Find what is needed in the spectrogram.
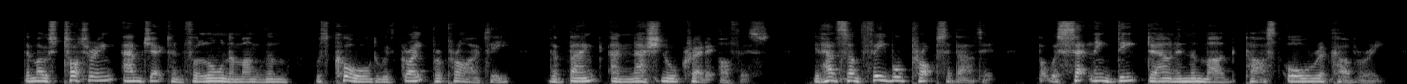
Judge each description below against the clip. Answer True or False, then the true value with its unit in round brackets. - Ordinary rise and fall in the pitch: True (3.6 semitones)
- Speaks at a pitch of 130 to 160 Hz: True (135 Hz)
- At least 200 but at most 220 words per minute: False (160 wpm)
